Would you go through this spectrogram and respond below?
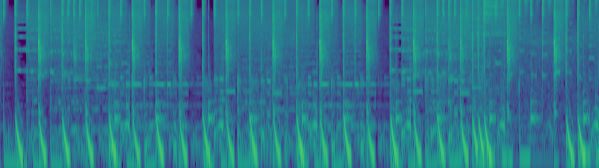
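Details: Pulsing electronic dance music with heavy bass beats and no animal sounds.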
